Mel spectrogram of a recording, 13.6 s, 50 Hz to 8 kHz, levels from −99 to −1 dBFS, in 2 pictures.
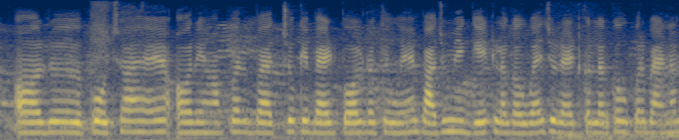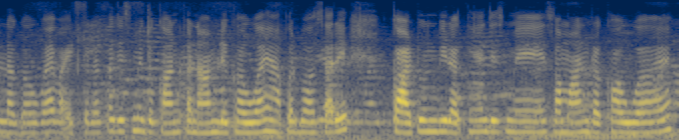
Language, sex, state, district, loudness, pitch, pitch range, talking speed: Hindi, female, Uttar Pradesh, Budaun, -22 LUFS, 220 Hz, 210-230 Hz, 230 wpm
